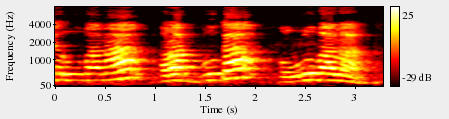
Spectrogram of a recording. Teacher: اگر را کے اوپر زبر ہو یا پیش ہو تو را کو کیا پڑھیں گے؟ پور پڑھیں گے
